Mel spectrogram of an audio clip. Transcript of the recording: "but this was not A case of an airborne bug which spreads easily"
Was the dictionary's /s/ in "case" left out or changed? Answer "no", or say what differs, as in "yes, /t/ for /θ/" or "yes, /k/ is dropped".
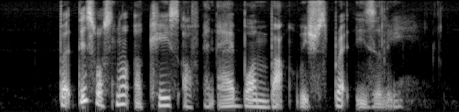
no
